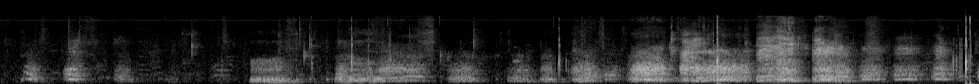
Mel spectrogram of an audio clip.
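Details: Aisha, a Cairn Terrier mother with her pups, sounding off indoors: short growly yips at first, then a denser, louder stretch of overlapping growls and squeals, about two bursts per second.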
